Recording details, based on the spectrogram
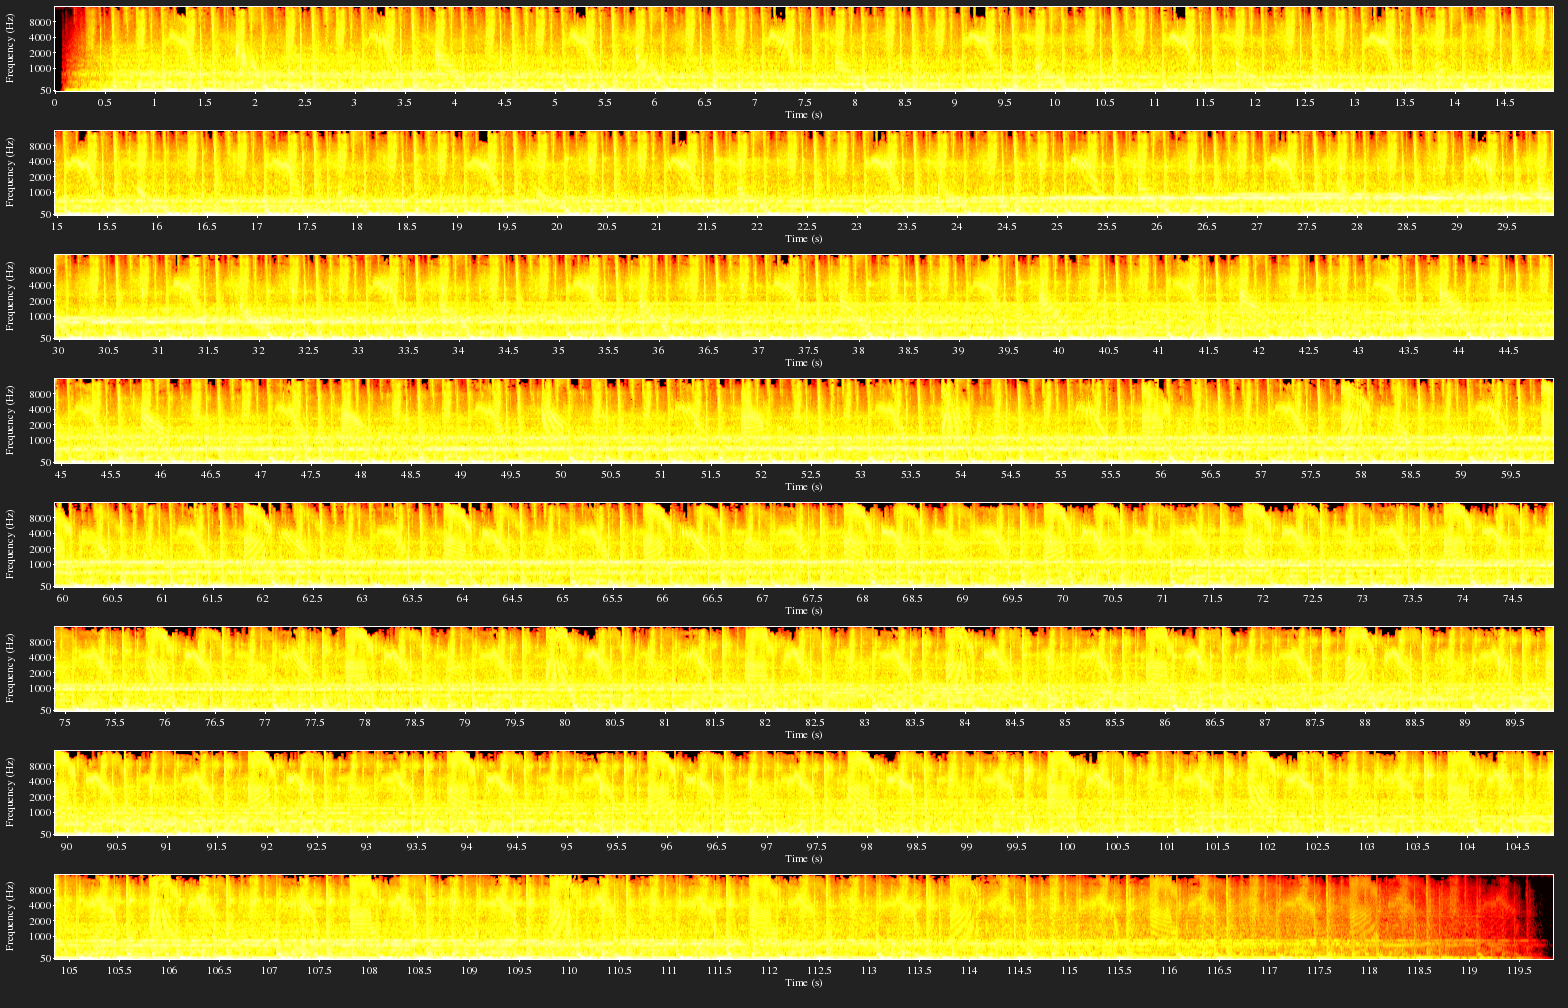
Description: オーガニックなパーカッションとドローンフレーズが深遠なムードの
